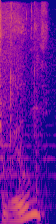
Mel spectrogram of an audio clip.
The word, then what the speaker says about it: Ryu: Actually, his name is pronounced Rue. Didn't you know? It's just Rue. It's not Ryu. It's not Ryu. It's Rue. Okay, these fuckers are coming out of nowhere.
